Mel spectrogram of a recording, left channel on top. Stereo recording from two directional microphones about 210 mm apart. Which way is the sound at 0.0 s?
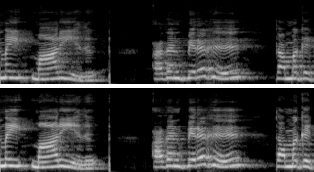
25° right (ahead or behind).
